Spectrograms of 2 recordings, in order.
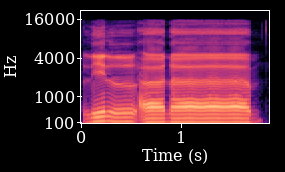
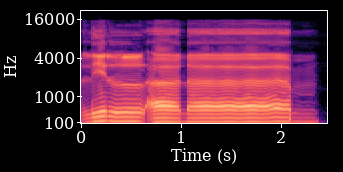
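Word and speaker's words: للأنام: Tapi karena digabungkan penulisannya seperti ini enggak langsung saja lil anam. A sempurnakan hamzah jangan ana. Jangan dibaca dengan dengung atau dibaca dengan masuk hidung. Tidak. tapi lil anam.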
